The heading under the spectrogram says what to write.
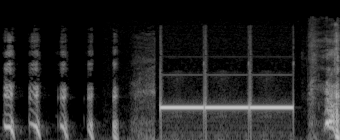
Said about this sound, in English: What was that last three beeps right there?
